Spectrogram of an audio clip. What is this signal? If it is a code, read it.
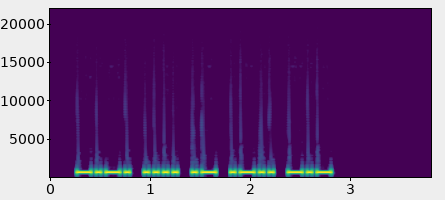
Morse code, heard as a keyed tone, about 25 wpm, 700 Hz. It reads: CHALK
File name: practice / 25wpm / Easy Words with Hints - 25wpm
